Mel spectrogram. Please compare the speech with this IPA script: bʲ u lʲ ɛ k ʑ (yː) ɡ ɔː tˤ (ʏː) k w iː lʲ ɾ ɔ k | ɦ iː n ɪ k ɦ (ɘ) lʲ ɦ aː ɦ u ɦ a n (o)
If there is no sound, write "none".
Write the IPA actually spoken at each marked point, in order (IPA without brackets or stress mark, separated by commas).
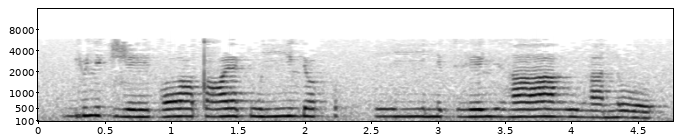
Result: eː, ɛː, e, o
